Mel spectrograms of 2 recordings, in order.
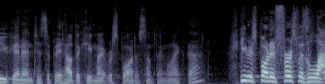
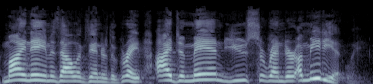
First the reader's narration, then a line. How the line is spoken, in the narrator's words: Alexander, in his humble spirit, shouted up to this king and said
